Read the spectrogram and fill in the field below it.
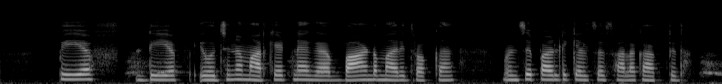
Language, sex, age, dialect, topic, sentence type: Kannada, female, 18-24, Northeastern, banking, statement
